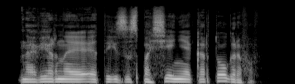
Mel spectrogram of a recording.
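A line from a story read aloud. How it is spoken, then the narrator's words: Whisper. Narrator (Russian): прошептала Кайла Сише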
